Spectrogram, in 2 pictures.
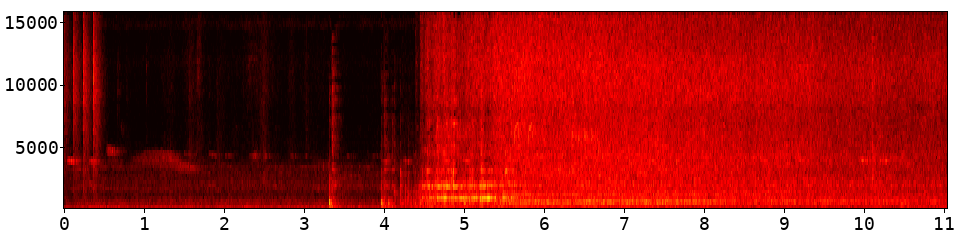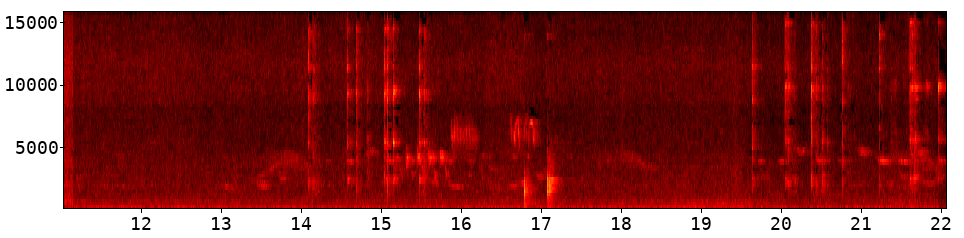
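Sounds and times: chickpeas rattling into metal pot: 4.1 - 7.0
light clinks: 14.1 - 15.8, 19.6 - 22.0.

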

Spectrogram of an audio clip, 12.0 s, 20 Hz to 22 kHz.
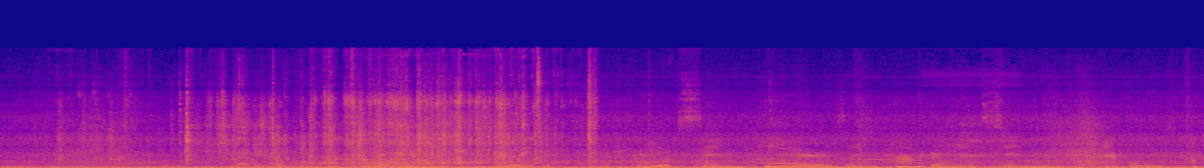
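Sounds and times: indistinct voices of shoppers: 0.7 - 12.0.

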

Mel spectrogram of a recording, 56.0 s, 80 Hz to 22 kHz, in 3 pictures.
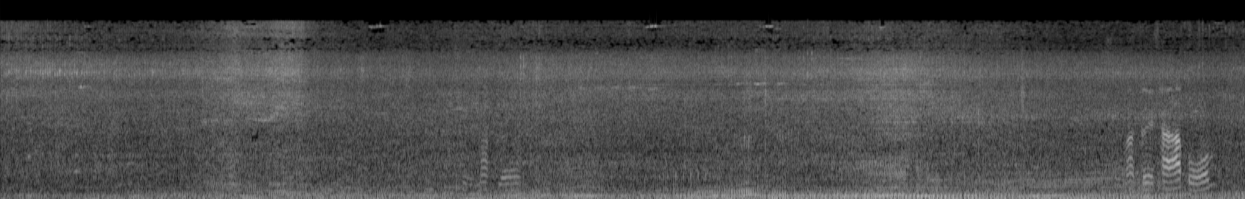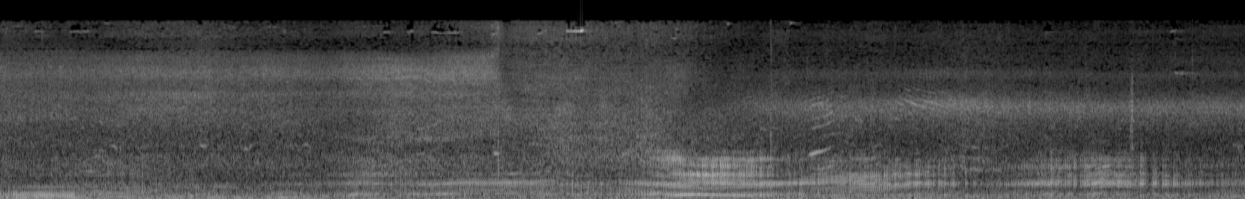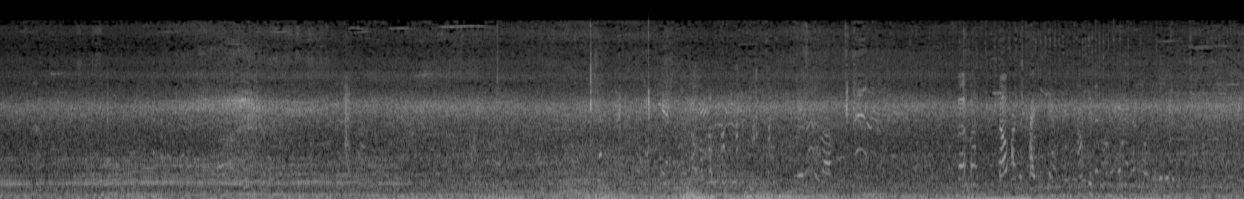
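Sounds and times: motorcycles and cars rumbling: 0.0 - 56.0
people talking: 19.9 - 23.8, 30.5 - 35.0, 46.2 - 50.8, 51.6 - 55.3.

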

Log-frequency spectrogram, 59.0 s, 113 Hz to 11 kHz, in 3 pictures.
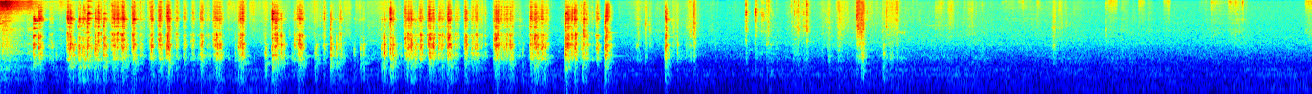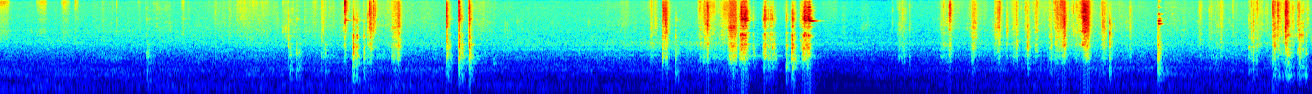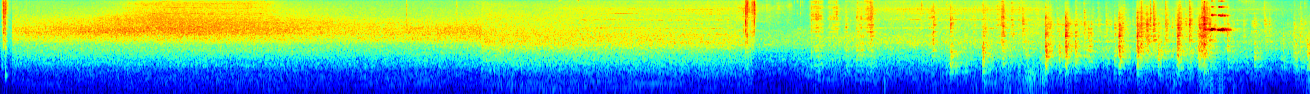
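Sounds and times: steady hiss: 0.0 - 59.0.

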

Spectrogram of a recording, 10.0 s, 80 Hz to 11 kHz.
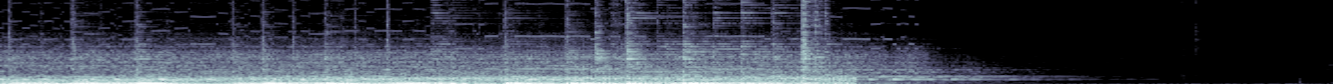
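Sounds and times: music playback: 0.0 - 8.6.

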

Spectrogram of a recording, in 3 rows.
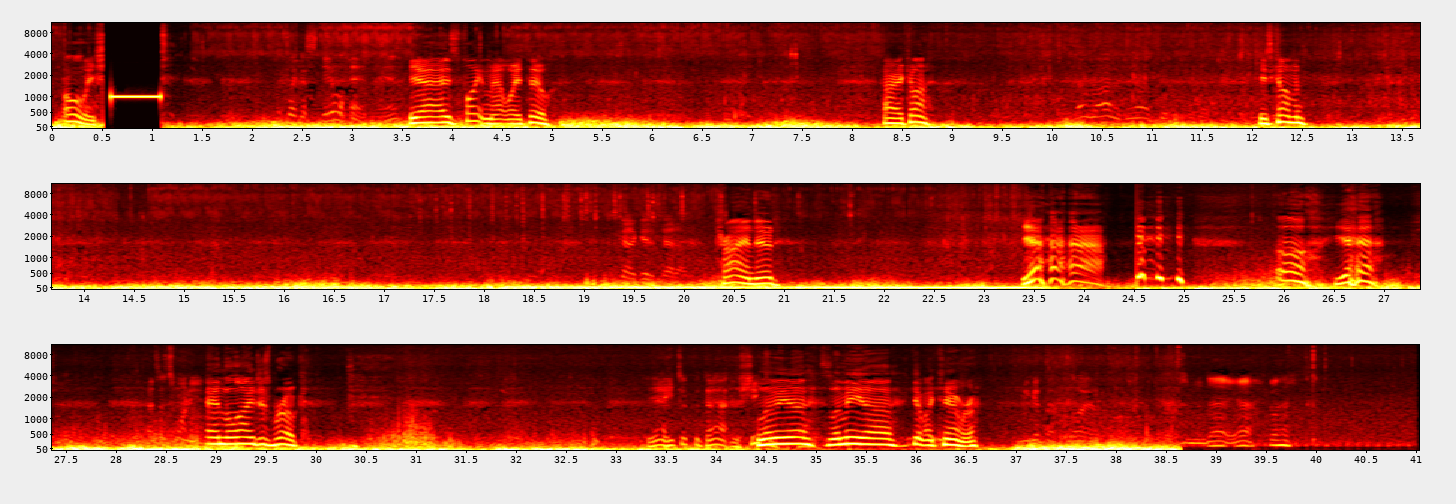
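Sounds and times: wind: 0.0 - 41.0
censor bleep tone: 0.6 - 1.2
river water: 9.2 - 15.6
faint voice: 38.7 - 39.8.

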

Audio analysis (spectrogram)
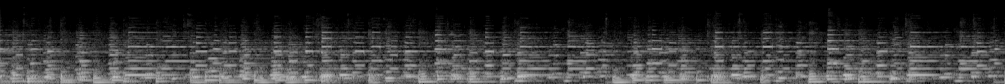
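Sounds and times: low saxophone-like lines: 0.0 - 10.0
soprano saxophone playing: 0.0 - 10.0.

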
